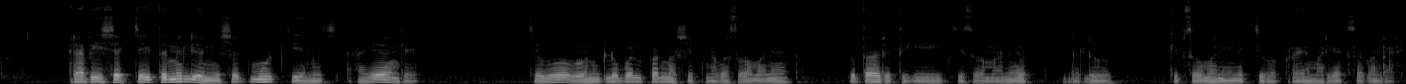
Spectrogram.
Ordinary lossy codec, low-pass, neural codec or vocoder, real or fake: none; none; none; real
